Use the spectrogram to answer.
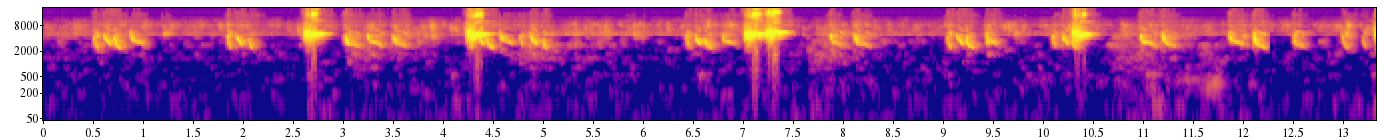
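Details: Morning song of a black-capped white-eye from Indonesia: repeated bursts of rapid, high, downslurred chirps in twos and threes, punctuated every few seconds by louder rasping buzzy notes.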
